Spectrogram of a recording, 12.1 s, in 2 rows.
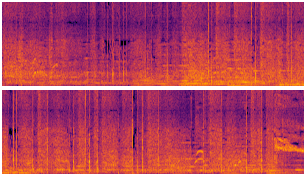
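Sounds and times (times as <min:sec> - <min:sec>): firework shells bursting and crackling: 0:00.0 - 0:12.0
music: 0:00.0 - 0:12.0
rising firework whistles: 0:11.4 - 0:12.0.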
